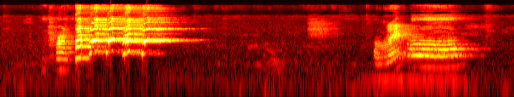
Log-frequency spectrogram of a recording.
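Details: A black-capped lory, described as a talkative, chattering bird, makes two drawn-out, nasal, harmonic vocalizations. The first is a wavering, voice-like call; the second rises, then falls, with a low hum beneath it.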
